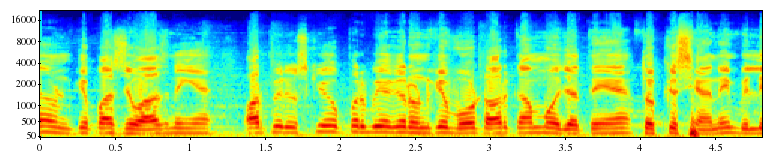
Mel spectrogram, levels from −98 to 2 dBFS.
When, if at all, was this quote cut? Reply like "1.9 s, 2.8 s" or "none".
1.2 s, 3.9 s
